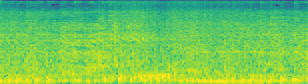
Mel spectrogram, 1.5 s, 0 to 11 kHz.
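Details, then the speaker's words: Euro 150 motorcycle that was misfiring, after the local spark plug was replaced: short blip revving up and dropping back cleanly, no stumbling or missing beats; revving now good where it misfired before. "Ayan gumanda yung revolution mga idol Ayan gumanda kanina pag ginaganon natin mapalya na."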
